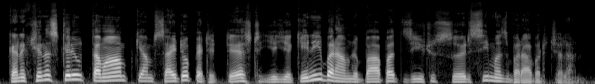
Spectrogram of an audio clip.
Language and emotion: Kashmiri, neutral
